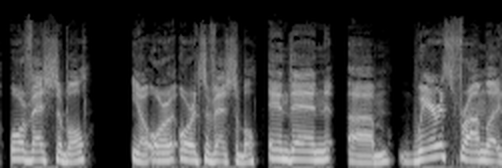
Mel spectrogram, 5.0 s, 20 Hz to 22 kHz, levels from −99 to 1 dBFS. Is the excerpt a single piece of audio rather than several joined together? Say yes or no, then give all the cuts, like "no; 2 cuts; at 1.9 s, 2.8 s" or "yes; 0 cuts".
no; 1 cut; at 2.6 s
